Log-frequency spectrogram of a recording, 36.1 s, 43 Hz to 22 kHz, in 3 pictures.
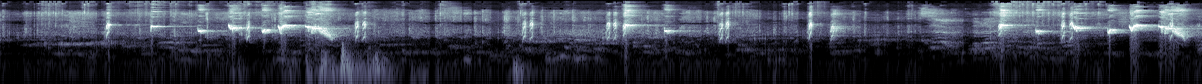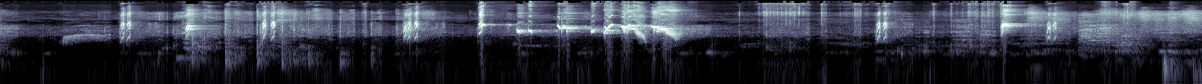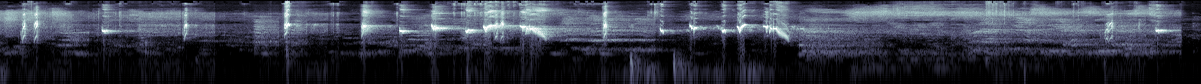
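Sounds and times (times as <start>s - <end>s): bird whistled song: 0.4s - 4.1s, 6.0s - 8.6s, 9.9s - 14.1s, 16.1s - 19.1s, 21.8s - 22.7s, 23.7s - 26.1s, 26.8s - 32.1s, 32.9s - 35.9s.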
